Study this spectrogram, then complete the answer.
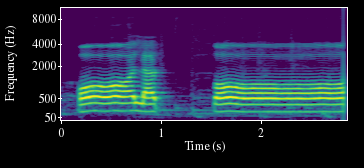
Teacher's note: Ada ta yang sukun bertemu dengan huruf to, dia dibaca idgham mutajanisain. Bacanya dileburkan. Jadi ta itu tidak dibaca qalat to, tapi langsung aja qalat ta'ifah gitu.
